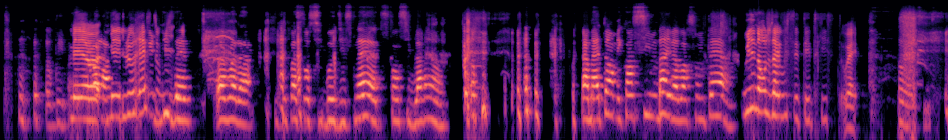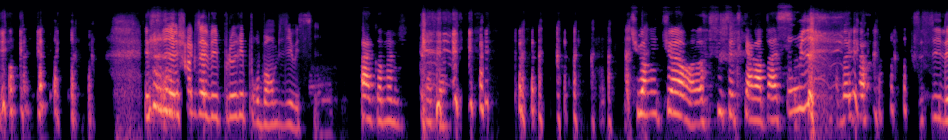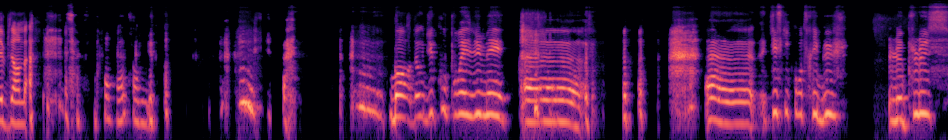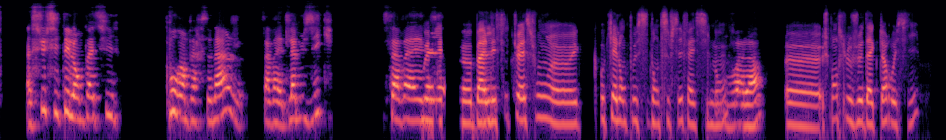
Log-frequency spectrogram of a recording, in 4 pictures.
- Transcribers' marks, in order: laugh; distorted speech; laugh; chuckle; laugh; laugh; other background noise; other street noise; laugh; chuckle; laugh; laughing while speaking: "Si, si, il est bien là"; laugh; laughing while speaking: "Bon bah tant mieux"; laugh; chuckle; laugh; chuckle; static
- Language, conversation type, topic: French, unstructured, Quel film vous a fait ressentir le plus d’empathie pour des personnages en difficulté ?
